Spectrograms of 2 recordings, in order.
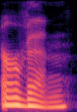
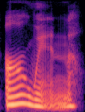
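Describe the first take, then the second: First: The middle consonant is a v sound. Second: The middle consonant is a w sound. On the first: The speaker calls it wrong. "not Irvin" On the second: The speaker calls it right. "Emily Irwin"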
